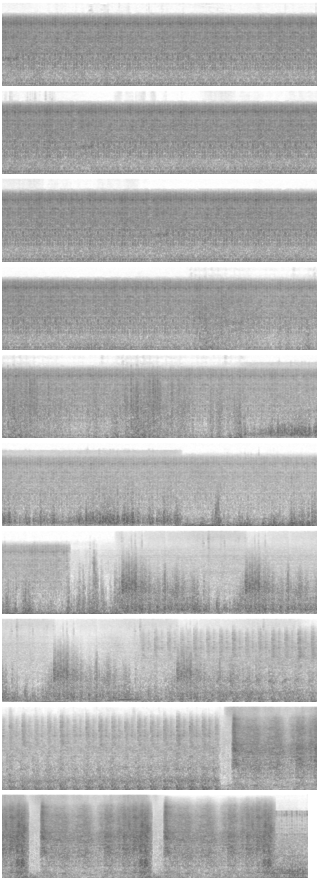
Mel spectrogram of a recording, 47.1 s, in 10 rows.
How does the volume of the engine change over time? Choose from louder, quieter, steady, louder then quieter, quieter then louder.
quieter then louder.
